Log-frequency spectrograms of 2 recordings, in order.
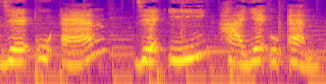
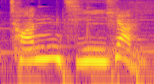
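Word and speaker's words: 전지현: Namanya kan tulisannya J-U-N, J-I-H-Y-U-N. Banyak yang pasti bacanya Jun Ji Hyun, Jun Ji Hyun. Di Korea juga nggak ada marga yang namanya Jun. Yang benar bacanya adalah Chon. Chon.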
